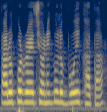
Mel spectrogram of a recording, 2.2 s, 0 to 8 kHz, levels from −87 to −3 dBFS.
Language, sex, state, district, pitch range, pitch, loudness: Bengali, female, Tripura, West Tripura, 255-275 Hz, 265 Hz, -16 LUFS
